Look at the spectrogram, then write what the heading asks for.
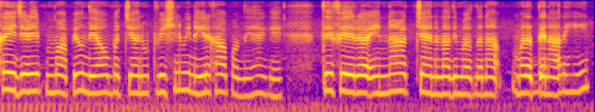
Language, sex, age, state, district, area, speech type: Punjabi, male, 18-30, Punjab, Tarn Taran, rural, spontaneous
